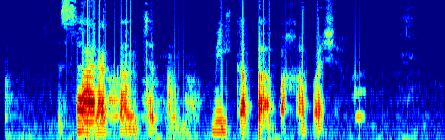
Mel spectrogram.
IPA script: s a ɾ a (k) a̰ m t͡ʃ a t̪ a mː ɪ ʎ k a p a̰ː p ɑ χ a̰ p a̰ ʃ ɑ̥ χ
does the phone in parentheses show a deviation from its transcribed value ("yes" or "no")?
no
